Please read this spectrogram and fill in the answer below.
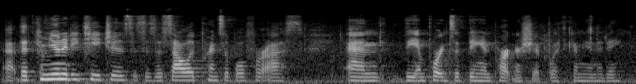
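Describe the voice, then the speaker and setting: Earnest, bright-voiced woman lecturing. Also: lowish voice, fairly even intonation, fairly quick, a little hiss or hum, poor audio. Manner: earnest, reflective, with emphatic repetition. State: slightly hoarse from a cold. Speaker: lecturer for medical students. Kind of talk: spoken lecture.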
